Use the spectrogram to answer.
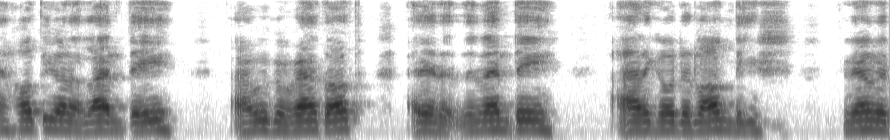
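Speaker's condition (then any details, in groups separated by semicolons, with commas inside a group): Cerebral palsy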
